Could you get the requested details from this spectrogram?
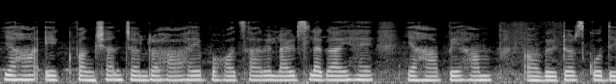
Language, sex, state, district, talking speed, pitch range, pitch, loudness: Hindi, female, Haryana, Charkhi Dadri, 165 wpm, 200-210 Hz, 205 Hz, -13 LUFS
